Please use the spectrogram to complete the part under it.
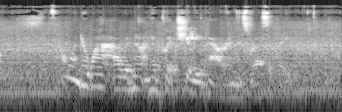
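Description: An older woman talks calmly close by.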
